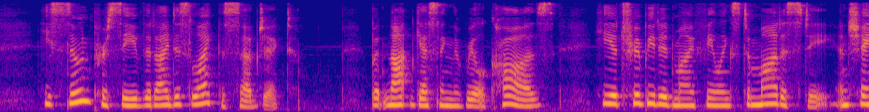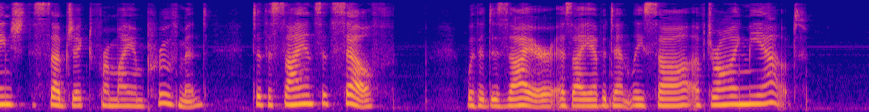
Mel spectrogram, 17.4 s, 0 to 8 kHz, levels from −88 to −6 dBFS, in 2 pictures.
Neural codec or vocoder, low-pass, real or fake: none; 7.2 kHz; real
